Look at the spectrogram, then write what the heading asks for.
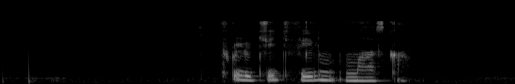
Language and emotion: Russian, neutral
